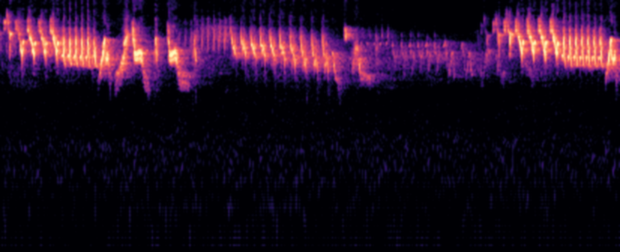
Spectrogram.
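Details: Common chaffinch singing in the wild, repeating its song several times in about eight seconds. Each is a brisk, accelerating rattle of high notes tumbling downward and finished with a sharp flourish, with little pause between phrases.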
